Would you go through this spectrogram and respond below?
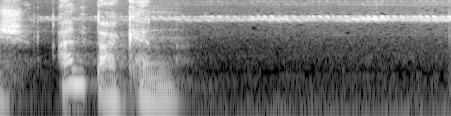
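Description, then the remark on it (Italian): A cricket's continuous high-pitched trill rings steadily, starting under a brief burst of speech at the start and then carrying on alone at a moderate level until the end. “Sì, facciamo come il grillo.”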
